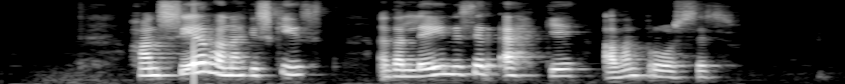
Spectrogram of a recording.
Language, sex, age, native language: Icelandic, female, 30-39, Icelandic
